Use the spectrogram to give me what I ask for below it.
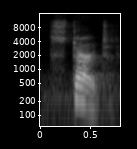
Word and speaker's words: started: started. Uh-uh. Because it ends with a T sound, it has the id.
